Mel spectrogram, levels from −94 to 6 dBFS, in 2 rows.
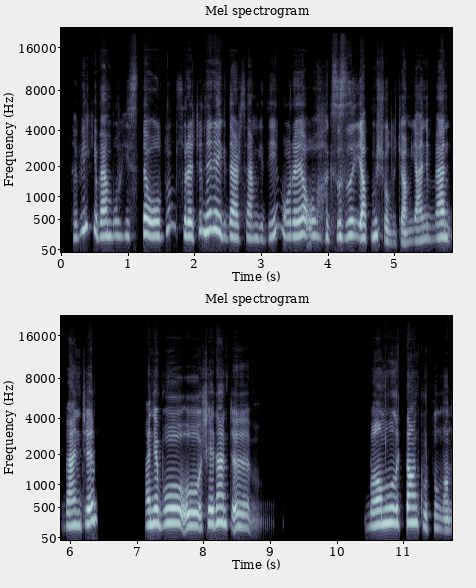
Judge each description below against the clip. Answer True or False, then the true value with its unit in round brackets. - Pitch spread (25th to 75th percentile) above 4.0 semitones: False (3.1 semitones)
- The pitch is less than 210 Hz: False (220 Hz)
